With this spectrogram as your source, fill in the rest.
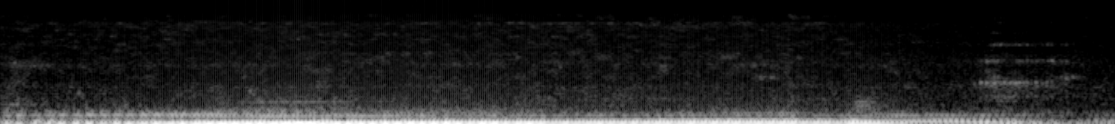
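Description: Toyota Agya car engine revving up as RPM climbs, a loud steady low rumble that swells then drops back near the end, close by with no talk.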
